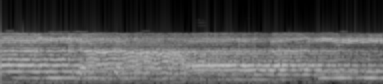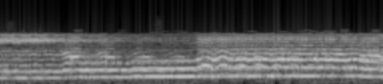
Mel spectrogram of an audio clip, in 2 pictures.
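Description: Recorded azan, the Islamic call to prayer, playing from an azan alarm clock: a single voice chanting long held notes with wavering ornaments, stepping up in pitch a little past halfway.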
